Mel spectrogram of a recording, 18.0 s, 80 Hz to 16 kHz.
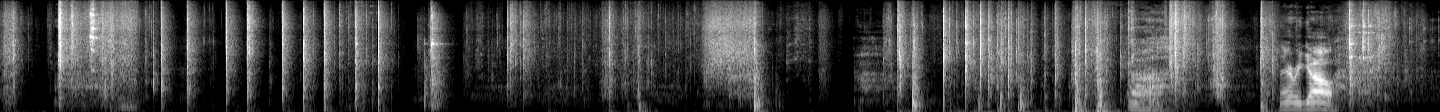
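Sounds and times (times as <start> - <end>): rough tearing noise: 11.1 - 16.0.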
